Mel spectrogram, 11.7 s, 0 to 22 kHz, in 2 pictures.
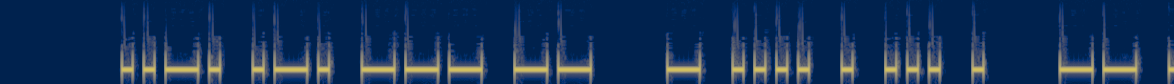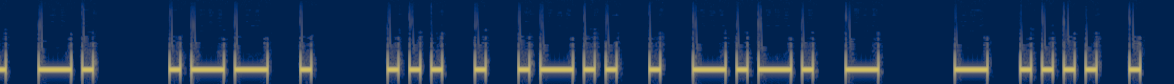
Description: Morse code, heard as a keyed tone, about 22 wpm, 700 Hz. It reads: FROM THESE MEN WE SELECT THE
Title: Sentences from Top 1300 Words 22wpm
